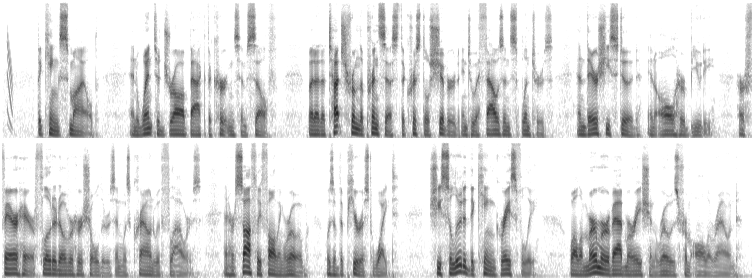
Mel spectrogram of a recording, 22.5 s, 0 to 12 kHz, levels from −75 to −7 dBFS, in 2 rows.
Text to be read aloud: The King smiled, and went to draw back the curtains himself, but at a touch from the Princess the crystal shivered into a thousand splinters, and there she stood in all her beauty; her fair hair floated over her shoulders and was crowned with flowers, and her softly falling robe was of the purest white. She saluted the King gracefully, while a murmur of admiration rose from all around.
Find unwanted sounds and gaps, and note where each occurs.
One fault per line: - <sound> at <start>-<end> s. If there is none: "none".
- chirp at 0.1-0.2 s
